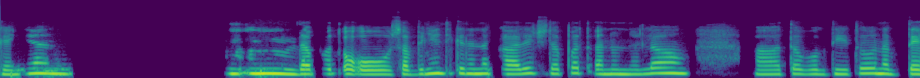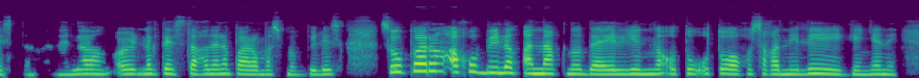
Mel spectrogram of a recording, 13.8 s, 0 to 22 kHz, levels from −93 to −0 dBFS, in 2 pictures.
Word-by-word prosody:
ganyan. 240 +3 +1 1.2
Mm. 250 -1 +5
Dapat, 230 +1 -2
oo. 210 -1 0
Sabi 215 +1 -5
niya, 255 +2 +2
"hindi 250 - -19
ka 255 - -2
na 245 0 +2
nag-college 240 +2 -4
dapat 255 +3 -5
ano 225 0 -2
na 220 -1 -2
lang," 260 +2 -1 0.5
ah, 215 0 -5
tawag 220 -1 -8
dito, 235 +3 -3
"nag-TESDA 220 -3 -3
ka 195 - -18
na - - -6
lang 225 0 0
or 225 +1 0
nag-TESDA 230 0 -1
ka - - -3
na 230 - 0
lang 240 - -2
para 220 -2 +2
mas 210 +1 -4
mabilis." 210 +2 -5 0.3
So 325 +1 +2
parang 375 +3 +6
ako 325 +1 +4
bilang 280 0 +2
anak 240 -1 +4
'no? 230 -1 -1
Dahil 215 0 +2
'yon 225 -1 +2
nga 230 +1 0
uto-uto 230 0 -1
ako 220 +1 -5
sa 230 - -5
kanila, 215 +1 -2
eh, 235 -3 +1
gan'yan, 210 +2 -4
eh. - - -21
230 Hz, 195 wpm, -20 LUFS, 215-245 Hz, 1.2 s, parang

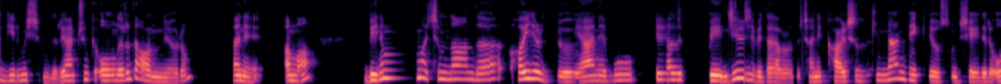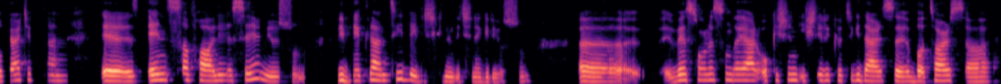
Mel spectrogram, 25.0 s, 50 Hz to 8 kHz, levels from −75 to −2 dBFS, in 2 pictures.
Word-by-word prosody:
girmişimdir. 190 -5 -4
Yani, 185 +2 +1
çünkü 225 +3 -5
onları 190 +5 +2
da 285 - +3
anlıyorum. 165 - -2 0.5
Hani, 185 -4 0 0.2
ama 190 +6 0 0.6
benim 275 +7 +3 0.3
açımdan 240 -2 -2
da, 225 +4 -3
hayır 245 -2 +4
diyor. 160 -2 +1
Yani 175 +2 -1
bu 205 +1 -4 0.2
birazcık 225 0 +1 0.3
bencilce 195 +4 +4
bir 165 -1 -1
davranış. 150 +1 -4
Hani, 165 +1 -2
karşındakinden 195 +8 -1
bekliyorsun 170 -6 -3
bir - - -11
şeyleri. 155 -1 -1
O 170 0 0
gerçekten, 195 -2 -4 0.4
eee, 175 -2 +8 0.2
en 210 +2 +5
saf 215 0 -1
hâliyle 190 -1 +3
sevmiyorsun. 185 -6 -2 0.4
Bir 185 -4 +1
beklentiyle 195 +3 +1
ilişkinin 165 -1 -5
içine 155 0 -6
giriyorsun. 160 +3 -8 0.6
Eee, 160 - +2 0.3
ve 210 - +2
sonrasında 210 0 -2
eğer 200 0 +4
o - - -2
kişinin 205 +2 -3
işleri 195 +2 -5
kötü 185 0 -7
giderse, 175 -3 +2
batarsa, 165 -2 +2
190 Hz, 110 wpm, -22 LUFS, 170-210 Hz, 0.6 s, eee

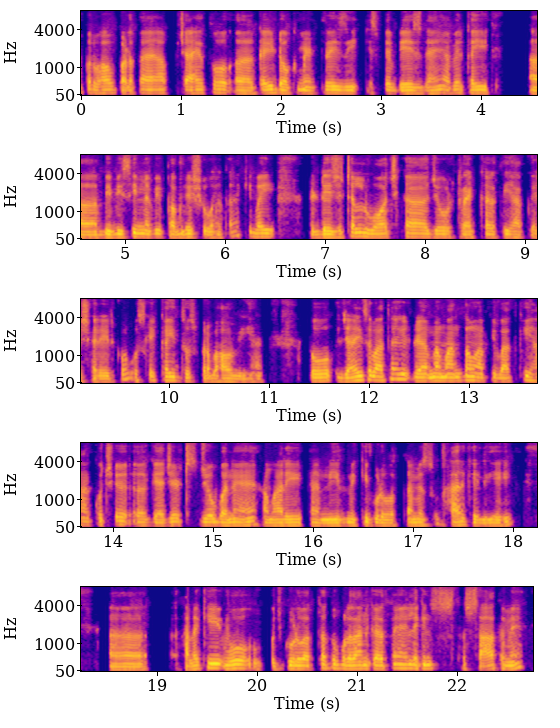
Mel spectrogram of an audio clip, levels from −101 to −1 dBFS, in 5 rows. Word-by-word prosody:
प्रभाव 110 +1 0
पड़ता 105 +2 0
है, - - +2
आप 110 0 -2
चाहे 115 - +1
तो 120 +2 -2
अ, 105 -3 -1
कई 110 +2 +3
डॉक्यूमेंटरीज़ 110 0 0
इ 110 - +1
इस 95 - -11
पे 110 - 0
बेस्ड 105 -1 +1
हैं 105 +2 -1
या 110 -2 -3
फिर 120 +1 -3
कई 110 0 +1 0.4
अ, 95 -1 +3
बीबीसी 110 +4 +3
में 115 -2 +2
भी 115 - 0
पब्लिश 105 +2 +1
हुआ 100 -1 -1
था, 140 +10 -12
कि - - -7
भाई 120 -1 +2 0.4
डिजिटल 110 +6 +2
वॉच 115 0 +1
का 120 -2 +3
जो 110 0 +1
ट्रैक 100 -1 -1
करती 105 +1 -2
है 105 - -2
आपके 100 +3 -5
शरीर 95 -3 -2
को, 170 - -5
उसके 135 - -5
कई 130 -1 +2
दुष्प्रभाव 100 -2 -1
भी 95 -1 -4
हैं। 95 0 -9 0.5
तो 115 +1 +3
ज़ाहिर-सी 130 +7 +3
बात 130 -2 +3
है 180 - -1
कि - - -2
र 120 - +5
मैं 125 +1 +5
मानता 120 +2 +3
हूँ 130 -2 +3
आपकी 120 0 -4
बात 110 0 -1
कि 140 - +1
हाँ, 120 -2 -4
कुछ 120 +2 -5
अ, 125 -4 -1
गैजेट्स 110 +3 -2
जो 110 0 +2
बने 105 +2 +2
हैं, 115 +3 0
हमारी 100 +1 +2
अ, 100 - -2
नींद 100 +1 +2
में 105 - +1
की 115 - +2
गुणवत्ता 100 0 -2
में 105 0 +1
सुधार 105 +2 -2
के 100 - 0
लिए 100 -1 0
ही - - -3 0.5
अ, - - 0 0.7
हालाँकि 150 +6 +5
वो 130 +3 +6 0.3
कुछ - - -8
गुणवत्ता 115 +2 +3
तो 140 0 -1
प्रदान 120 0 +4
करते 120 +2 +1
हैं, 135 -1 +2
लेकिन 130 -1 +3
स 130 - -7 0.2
साथ 105 +4 0
में 115 +5 +2
110 Hz, 220 wpm, -17 LUFS, 100-120 Hz, 0.7 s, वो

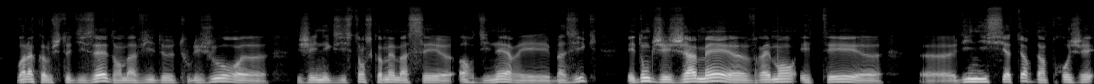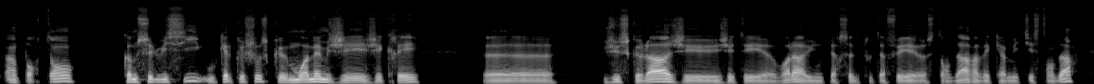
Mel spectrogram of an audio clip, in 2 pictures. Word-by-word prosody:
voilà 115 +2 +3
comme 110 -4 -1
je 105 - -8
te - - -4
disais 100 +11 +4
dans 95 -6 -4
ma 100 -1 0
vie 105 +2 -5
de 95 0 -3
tous 90 - -13
les 95 - -4
jours, 130 +3 +2
heu, 85 -4 -1 0.3
j'ai 105 +3 -3
une 105 0 +2
existence 100 +4 -5
quand 110 - 0
même 110 -2 +2
assez, 100 0 -1
heu, 90 -1 -1
ordinaire 100 +3 0
et 90 0 -3
basique 100 - -5 0.3
et 100 +1 0
donc 155 -1 +6
j'ai 115 -2 +2
jamais, 135 +8 +7
heu, 105 -1 +4
vraiment 110 +7 +2
été, 115 +4 +1
heu, 90 -3 -1 0.4
heu, 85 0 -4
l'initiateur 125 - +3
d'un 105 -2 -1
projet 110 +1 -2
important 115 +6 -2 0.5
comme 115 - +3
celui-ci 115 +7 -2
ou 105 - -5
quelque 110 +3 -2
chose 130 +3 -4
que - - -5
moi 110 +2 +4
même 120 -1 +6
j'ai 100 -1 -1
j'ai 100 +3 -5
créé. 105 +2 -2 0.7
Heu, 85 -2 -2 0.5
jusque-là, 110 +5 +4
j'ai 90 -2 -3
j'étais, 90 0 -4
heu, 85 - -5
voilà 100 +6 0
une 85 -1 -6
personne - - -9
tout - - -21
à - - -5
fait, 90 -1 -3
heu, 80 0 -5
standard 90 +5 -4
avec 90 -2 -6
un 80 - -4
métier 80 0 -9
standard 80 0 -2
100 Hz, 175 wpm, -21 LUFS, 90-115 Hz, 0.7 s, jamais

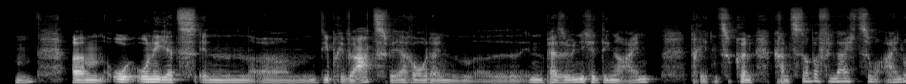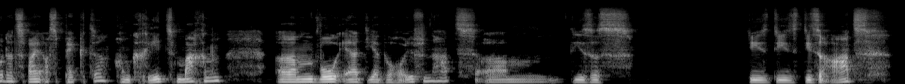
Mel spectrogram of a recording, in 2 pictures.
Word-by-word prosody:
Mhm. 105 +6 -7 0.4
Ähm, 100 0 +7
o 120 -1 +7
ohne 120 0 +8
jetzt 110 -1 +5
in, 100 0 -2
ähm, 95 0 -7
die - - 0
Privatsphäre 100 +1 +1
oder 100 -1 -2
in 95 -4 -6
äh, 65 - -11
in 110 -1 0
persönliche 110 +4 +2
Dinge 105 -2 -2
eintreten 120 +5 -7
zu - - -3
können, - - +1 0.2
kannst 100 +1 -2
du - - -2
aber 155 +3 -3
vielleicht 140 0 -3
so 125 -4 -4
1 120 +3 -4
oder 140 -2 -3
2 125 -2 0
Aspekte 115 +9 -6
konkret 115 +2 -2
machen, 155 +8 0 0.5
ähm, 115 +1 +3
wo 120 +2 +9
er 115 0 0
dir 115 0 -3
geholfen 120 +8 -4
hat, 150 0 -6
ähm, 110 +1 -8
dieses 105 -1 -2 1.1
die 100 -2 0
dies 100 -3 -2
diese 105 - +1
Art - - -1
110 Hz, 135 wpm, -23 LUFS, 100-120 Hz, 1.1 s, wo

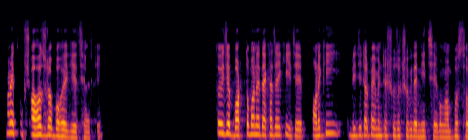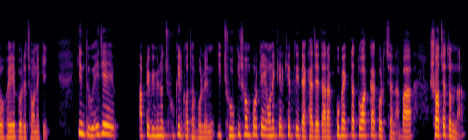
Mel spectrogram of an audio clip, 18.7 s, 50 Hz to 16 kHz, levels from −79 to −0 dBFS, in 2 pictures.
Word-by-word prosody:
মানে 260 +1 +6
খুব 235 -4 -14
সহজলভ্য 205 -3 +6
হয়ে 170 -1 +5
গিয়েছে 145 0 -3
আর 135 - -9
কি। 150 - -13 2.3
তো - - -6
এই - - +2
যে, - - +10
বর্তমানে 220 +3 +3
দেখা 205 +1 0
যায় 205 0 +1
কি 225 - -3
যে, 175 - +1 0.3
অনেকেই 195 +8 -1 0.4
ডিজিটাল 195 +1 -2
পেমেন্টের 185 -1 -2
সুযোগ-সুবিধা 175 -2 -1
নিচ্ছে 160 +1 -5
এবং 155 +1 -4
অভ্যস্ত 165 +2 -4 0.2
হয়ে 155 0 +2
পড়েছে 150 -2 -3
অনেকেই। 140 0 -8 0.6
কিন্তু 240 -4 +2 0.2
এই 215 - +1
যে, 235 - +7 0.7
আপনি 185 +3 -4
বিভিন্ন 185 0 +1
ঝুঁকির 195 +2 -3
কথা 170 -2 -3
বললেন, 145 -1 -3 0.2
এই 200 - -4
ঝুঁকি 185 +2 -2
সম্পর্কে 210 0 +1
অনেকের 190 +2 -1
ক্ষেত্রেই 190 -3 -3
দেখা 170 0 0
যায় 165 -1 +2
তারা 160 0 +3
খুব 195 +3 0
একটা 185 +2 -1
তোয়াক্কা 190 0 +3
করছে 175 -1 -2
না - - -12
বা 160 -1 +5 0.5
সচেতন 200 -4 +4
না। - - -9
185 Hz, 155 wpm, -23 LUFS, 165-205 Hz, 2.3 s, যে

